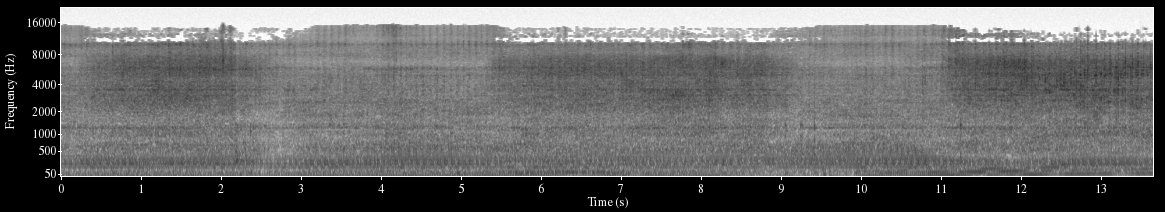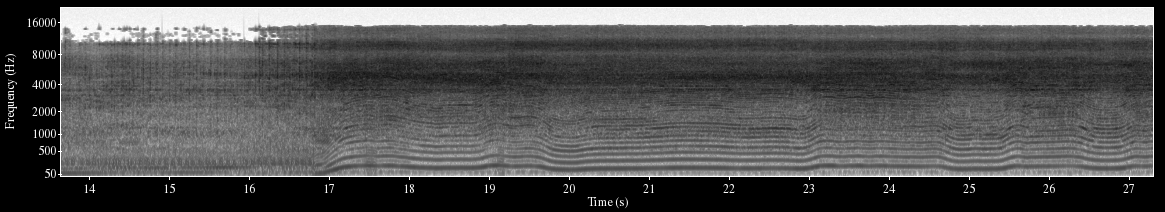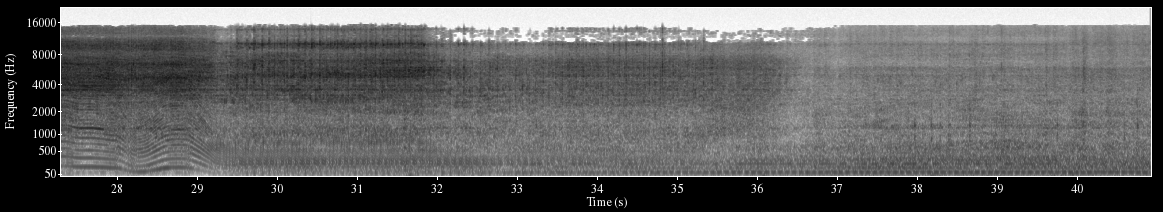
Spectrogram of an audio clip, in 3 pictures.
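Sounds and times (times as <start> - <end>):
low engine rumble: 0.0 - 17.2, 29.2 - 40.9
chainsaw cutting wood: 0.0 - 40.9.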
